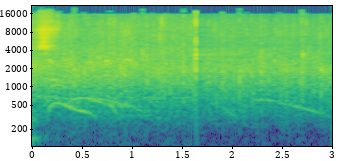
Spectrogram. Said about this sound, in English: For other foundation can no man lay than that is laid, which is Jesus Christ. Give Jesus Christ a hand clap and a shout of praise.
